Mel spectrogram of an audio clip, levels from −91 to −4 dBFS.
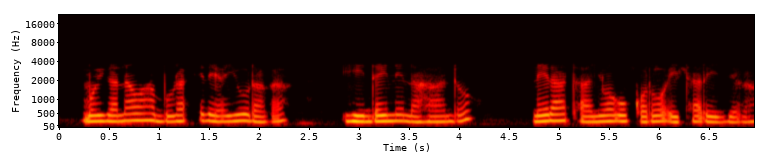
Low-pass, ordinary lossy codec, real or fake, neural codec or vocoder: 3.6 kHz; none; real; none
